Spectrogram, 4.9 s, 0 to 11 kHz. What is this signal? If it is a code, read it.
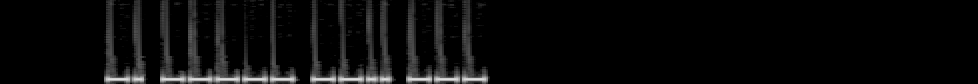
Morse code, heard as a keyed tone, about 34 wpm, 700 Hz. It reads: N0ZO
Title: USA Call Signs - 4 Characters - Repeated 3x - 35wpm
